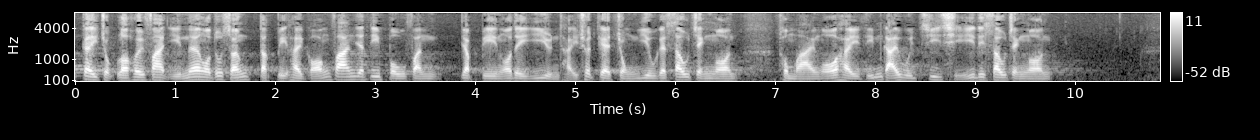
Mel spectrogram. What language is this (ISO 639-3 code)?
yue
